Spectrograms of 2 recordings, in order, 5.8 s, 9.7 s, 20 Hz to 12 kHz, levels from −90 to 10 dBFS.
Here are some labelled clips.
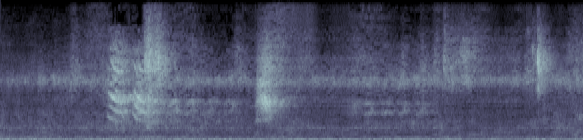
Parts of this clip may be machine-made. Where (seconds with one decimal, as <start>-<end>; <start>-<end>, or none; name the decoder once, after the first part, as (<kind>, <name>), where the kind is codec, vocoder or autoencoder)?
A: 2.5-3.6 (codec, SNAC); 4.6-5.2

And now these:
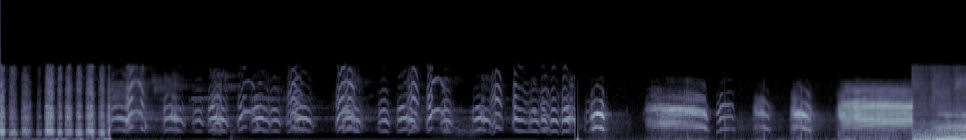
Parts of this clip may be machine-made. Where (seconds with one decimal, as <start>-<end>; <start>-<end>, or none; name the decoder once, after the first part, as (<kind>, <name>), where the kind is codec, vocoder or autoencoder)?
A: 1.0-1.8 (vocoder, Vocos); 7.4-9.7

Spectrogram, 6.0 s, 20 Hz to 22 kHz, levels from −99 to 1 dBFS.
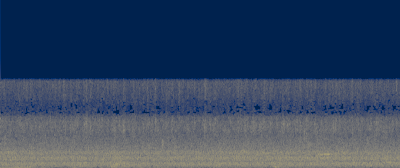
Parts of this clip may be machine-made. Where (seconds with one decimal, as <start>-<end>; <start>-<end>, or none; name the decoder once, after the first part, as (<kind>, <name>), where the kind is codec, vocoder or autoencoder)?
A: none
